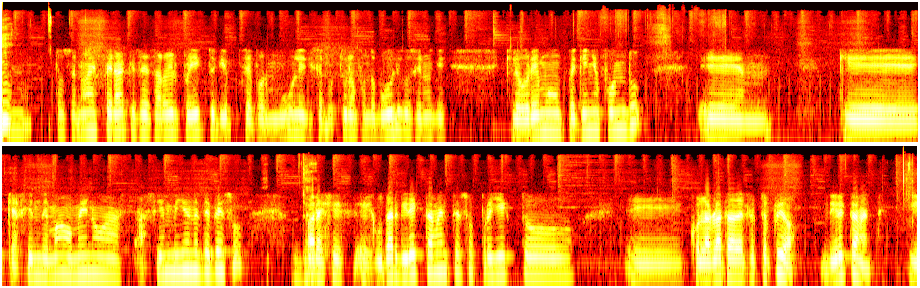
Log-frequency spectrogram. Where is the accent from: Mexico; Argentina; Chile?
Chile; Recoleta, Santiago Metropolitan; yo soy de la zona norte, soy de Recoleta, así que siempre he estado en contacto con las comunas de Renca, Independencia, Conchalí, desde chico.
